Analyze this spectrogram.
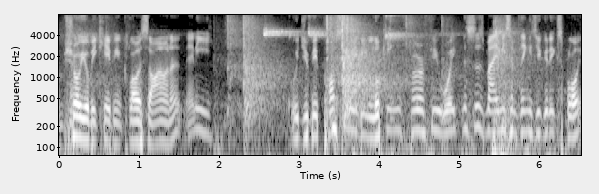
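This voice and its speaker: A man with an Australian accent talks at a very fast pace in a medium pitch, his voice swinging very widely up and down over noticeable background noise. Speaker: squash commentator. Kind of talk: interview.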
